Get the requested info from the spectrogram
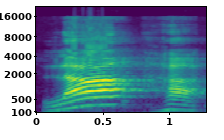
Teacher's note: lam masuk kepada huruf yang muraqqaqah. Huruf yang biasa, yang flat, yang datar. Laha. Dan alif, alif mengikuti yang sebelumnya.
